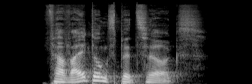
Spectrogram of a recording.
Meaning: genitive singular of Verwaltungsbezirk
- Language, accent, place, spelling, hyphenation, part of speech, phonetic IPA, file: German, Germany, Berlin, Verwaltungsbezirks, Ver‧wal‧tungs‧be‧zirks, noun, [fɛɐ̯ˈvaltʰʊŋsbəˌtsɪʁks], De-Verwaltungsbezirks.ogg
